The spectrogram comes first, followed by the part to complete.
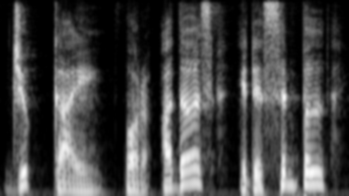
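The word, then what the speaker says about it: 十階: For 10th floor, it is jukkai.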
